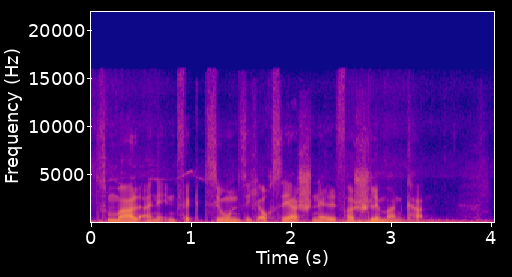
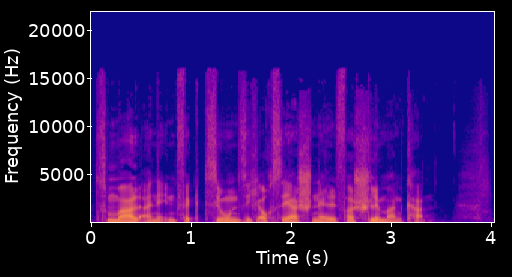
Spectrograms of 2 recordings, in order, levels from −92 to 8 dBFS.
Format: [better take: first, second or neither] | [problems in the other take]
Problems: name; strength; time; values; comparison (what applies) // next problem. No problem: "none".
second | wind noise on the microphone; occasional gusts; 25 dB below the speech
